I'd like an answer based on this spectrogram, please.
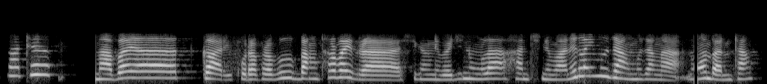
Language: Bodo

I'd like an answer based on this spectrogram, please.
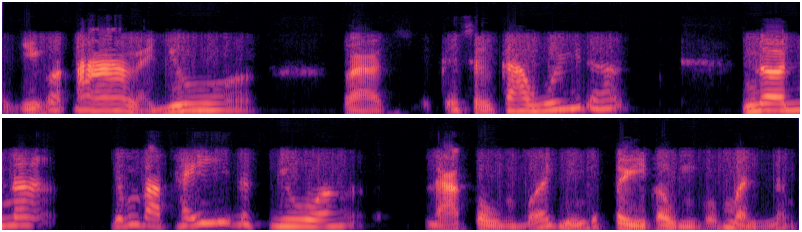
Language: Vietnamese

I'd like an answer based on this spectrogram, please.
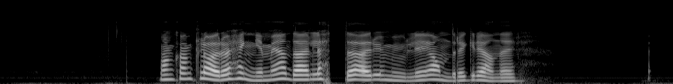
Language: Norwegian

